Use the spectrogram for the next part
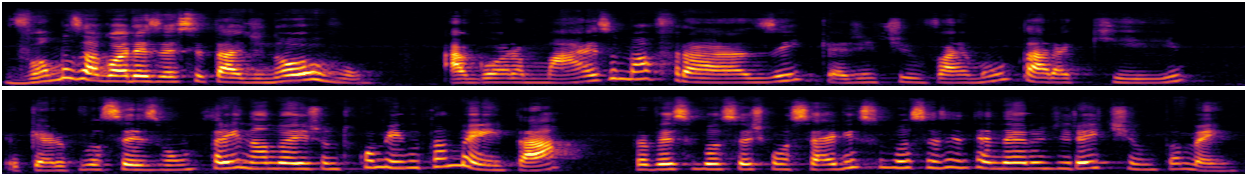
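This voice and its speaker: A woman English teacher with a Brazilian Portuguese accent, explaining grammar step by step in a televised lesson and reading English examples slowly. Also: fairly high pitch, animated, darkish tone. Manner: patient, explains step by step with frequent checks like "tudo bem?".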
